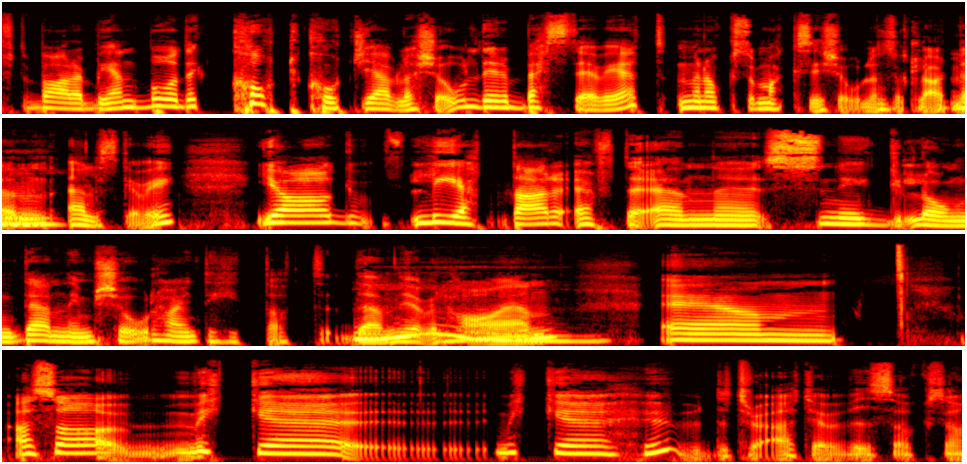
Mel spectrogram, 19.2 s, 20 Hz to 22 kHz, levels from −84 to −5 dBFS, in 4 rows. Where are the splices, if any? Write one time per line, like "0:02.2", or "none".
0:14.4
0:16.9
